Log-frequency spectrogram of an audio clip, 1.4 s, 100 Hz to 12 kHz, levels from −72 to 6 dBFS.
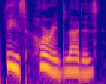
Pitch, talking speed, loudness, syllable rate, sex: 225 Hz, 125 wpm, -16 LUFS, 5.1 syllables/s, female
